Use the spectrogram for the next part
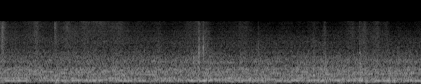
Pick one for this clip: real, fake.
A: fake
